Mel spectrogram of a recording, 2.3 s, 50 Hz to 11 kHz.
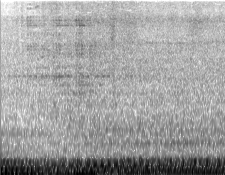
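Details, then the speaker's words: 1982 Ford Granada coupe at fast choke idle, exhaust pipe disconnected/straight-piped ahead of the silencer: loud, raw, unmuffled low rumble; large exhaust leak. "okay time to hear a large exhaust leak straight pipe"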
